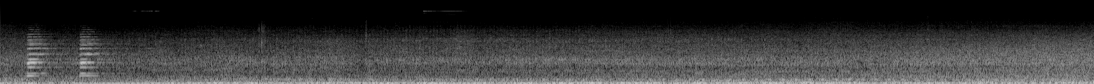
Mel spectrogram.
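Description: A car horn tooting twice in quick succession, just after the start, over steady street traffic noise with a low rumble.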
